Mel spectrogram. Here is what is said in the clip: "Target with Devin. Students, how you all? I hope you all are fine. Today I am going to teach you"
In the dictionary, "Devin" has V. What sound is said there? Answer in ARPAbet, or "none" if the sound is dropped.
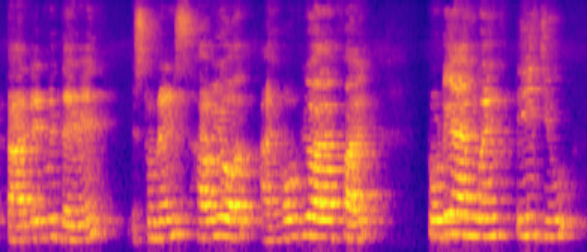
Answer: none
